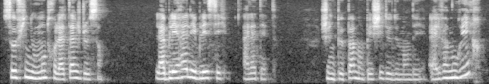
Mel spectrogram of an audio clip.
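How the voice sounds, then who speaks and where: A woman reading a children's novel aloud, lifting her voice for the characters' lines. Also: moderate pace. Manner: lively, voices characters' quotes higher. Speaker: reader.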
